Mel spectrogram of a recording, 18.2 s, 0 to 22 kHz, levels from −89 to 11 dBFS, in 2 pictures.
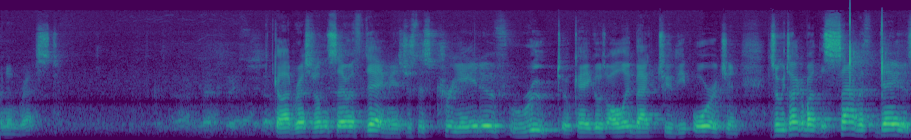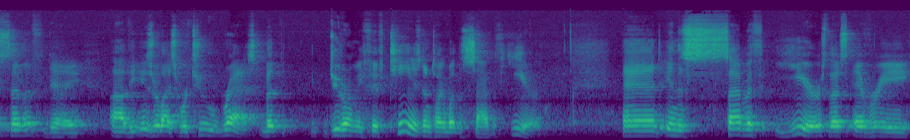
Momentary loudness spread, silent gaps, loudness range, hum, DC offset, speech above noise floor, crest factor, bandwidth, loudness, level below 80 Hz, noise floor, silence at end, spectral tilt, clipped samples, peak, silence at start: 14 LU; none; 5 LU; none; under 0.1%; 31 dB; 28 dB; 16 kHz; -27 LUFS; under -90 dBFS; -58 dBFS; 0 s; 0.5 dB/octave; under 0.1%; 0 dBFS; 0 s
